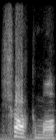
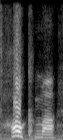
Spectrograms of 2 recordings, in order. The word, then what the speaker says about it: Chokmah: supposed to be pronounced, it's not Chokmah, it's Hokmah.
